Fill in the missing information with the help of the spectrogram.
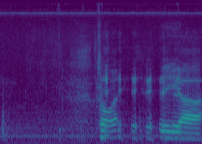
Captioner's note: laughs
